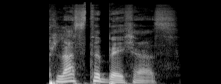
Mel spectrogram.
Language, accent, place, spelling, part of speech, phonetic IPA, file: German, Germany, Berlin, Plastebechers, noun, [ˈplastəˌbɛçɐs], De-Plastebechers.ogg
- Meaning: genitive singular of Plastebecher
